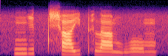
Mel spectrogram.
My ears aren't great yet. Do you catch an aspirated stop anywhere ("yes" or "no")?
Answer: yes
